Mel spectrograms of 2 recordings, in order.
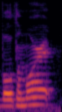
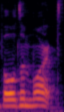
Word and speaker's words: Voldemort: and everything, and they said Voldemort in the movies with the hard T, he actually switches to saying Voldemort. Oh, really? Yeah, he does. Okay. And I didn't realize that. I feel so uncomfortable pronouncing that hard T. I can't do it. Well, the first time I read the book, I read it as Voldemort because of the French pronunciation.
